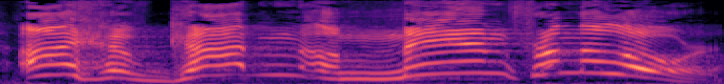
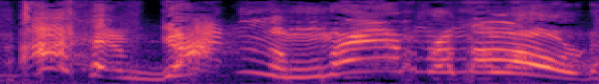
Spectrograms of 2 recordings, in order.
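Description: First: Eve's joyful cry, higher and louder; excited mother. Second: Much higher, louder, hammed-up delight; exaggerated inflection. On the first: Acted. Eve holding her firstborn, excited proclamation. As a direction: proclaim the birth with delight. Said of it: "here is his mama's reaction". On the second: Shown as a demonstration. Preacher demoing another way to say it, hammed-up joy. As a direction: overplay the joy for the congregation. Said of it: "You can say that with whatever inflections you".

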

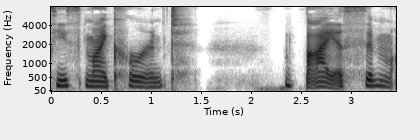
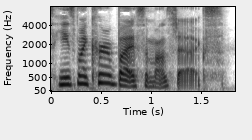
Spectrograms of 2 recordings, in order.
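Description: First: Slow, low and halting; odd, halting delivery. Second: Said in the usual way. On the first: Real, not acted. Co-host telling of a favorite idol, oddly slow and low. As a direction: drag it out slowly in a lowered voice. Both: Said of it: "why am I talking like this?".

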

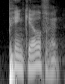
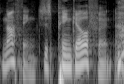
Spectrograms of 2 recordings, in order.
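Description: First: Loud, blurted repeat; blurted shout. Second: Said in the usual way. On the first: Acted. Boy repeating the phrase loudly to the principal.

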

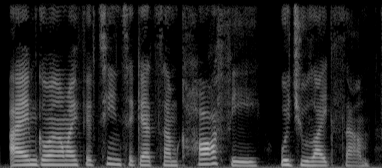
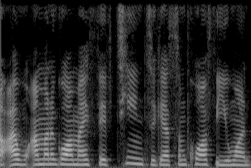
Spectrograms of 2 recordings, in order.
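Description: First: Put-on careful, enunciated standard American accent; accent hidden. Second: Quick, casual Brooklyn offer; Brooklyn accent. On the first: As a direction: hide the Brooklyn accent, "coffee" as "cahfee". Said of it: "they made me lose it". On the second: Retold or imitated. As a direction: toss it out in thick Brooklyn, "coffee" as "cawfee". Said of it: "was my Brooklyn accent".

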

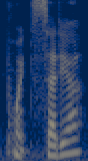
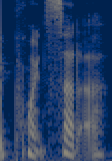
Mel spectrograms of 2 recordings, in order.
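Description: First: Poinsettia as poyn-SET-ee-uh, the "ee" very quick; poinsettia ending in a quick "tee-uh"; quick i sound. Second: Poinsettia as poyn-SET-uh, no i; poinsettia with a plain "tuh" ending; common pronunciation. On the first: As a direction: slip a quick "ee" into the end of poinsettia. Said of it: "if it's a really quick poinsettia". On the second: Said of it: "most people say poinsettia". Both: Shown as a demonstration.

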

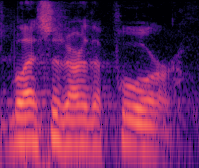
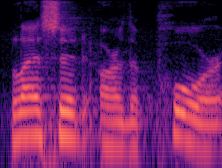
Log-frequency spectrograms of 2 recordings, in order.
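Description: First: Said in the usual way. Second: "Blessed are the poor" said slowly, each word weighed, with a firm falling end; blunt and slow. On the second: Shown as a demonstration. Repeating Luke's beatitude to the congregation, slow and blunt. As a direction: let it land flat and final.

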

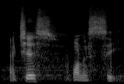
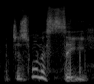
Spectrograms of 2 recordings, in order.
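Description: First: Echoed plea. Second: First plea. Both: Acted. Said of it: "Bartimaeus answers".

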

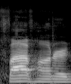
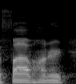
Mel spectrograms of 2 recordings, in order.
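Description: First: Louder, higher called-out bid; bold bid. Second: Said in the usual way. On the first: Retold or imitated. Bidder jumps straight in at auction, bold and loud. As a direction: call the figure out over the room. Retells jumping in with high bid.

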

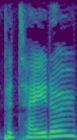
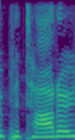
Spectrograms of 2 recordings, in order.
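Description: First: "potato" as puh-TAY-toh; long A. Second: "potato" as puh-TAH-toh; broad A. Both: Shown as a demonstration. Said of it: "Whatever it is".

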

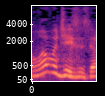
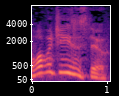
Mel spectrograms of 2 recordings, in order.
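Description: First: Said in the usual way. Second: Raised, softer question to himself; thoughtful inner voice. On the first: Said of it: "You know, what would Jesus do?". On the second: Retold or imitated. Pastor recalling his second thought about the neighbor, softly raised. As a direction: muse it like a sudden realisation. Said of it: "Then I thought to myself".

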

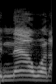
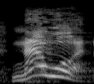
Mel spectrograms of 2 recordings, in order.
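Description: First: Said in the usual way. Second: Higher and louder, indignant; as if they got your latte wrong; exasperated latte complaint. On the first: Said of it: "I don't want you to say". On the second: Shown as a demonstration. Preacher demonstrating an indignant complaint for the congregation, higher and louder. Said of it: "when they got your latte wrong. That way".

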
